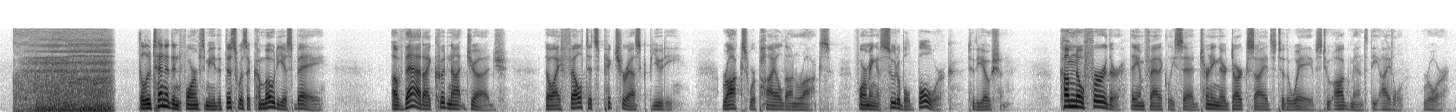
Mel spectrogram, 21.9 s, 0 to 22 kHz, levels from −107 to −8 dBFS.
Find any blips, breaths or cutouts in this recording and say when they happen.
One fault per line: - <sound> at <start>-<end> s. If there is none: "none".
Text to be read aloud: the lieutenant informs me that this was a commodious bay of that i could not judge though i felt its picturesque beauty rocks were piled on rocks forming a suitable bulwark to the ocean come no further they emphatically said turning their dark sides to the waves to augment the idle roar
- breath at 0.2-1.7 s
